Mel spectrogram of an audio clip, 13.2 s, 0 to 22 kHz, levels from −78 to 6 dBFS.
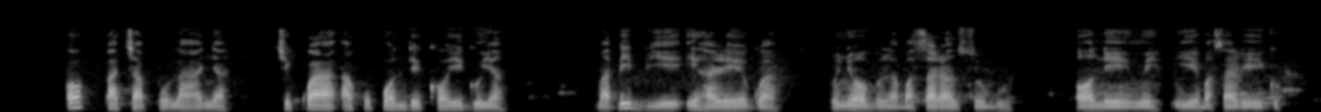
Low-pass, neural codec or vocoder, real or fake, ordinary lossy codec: none; none; real; none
